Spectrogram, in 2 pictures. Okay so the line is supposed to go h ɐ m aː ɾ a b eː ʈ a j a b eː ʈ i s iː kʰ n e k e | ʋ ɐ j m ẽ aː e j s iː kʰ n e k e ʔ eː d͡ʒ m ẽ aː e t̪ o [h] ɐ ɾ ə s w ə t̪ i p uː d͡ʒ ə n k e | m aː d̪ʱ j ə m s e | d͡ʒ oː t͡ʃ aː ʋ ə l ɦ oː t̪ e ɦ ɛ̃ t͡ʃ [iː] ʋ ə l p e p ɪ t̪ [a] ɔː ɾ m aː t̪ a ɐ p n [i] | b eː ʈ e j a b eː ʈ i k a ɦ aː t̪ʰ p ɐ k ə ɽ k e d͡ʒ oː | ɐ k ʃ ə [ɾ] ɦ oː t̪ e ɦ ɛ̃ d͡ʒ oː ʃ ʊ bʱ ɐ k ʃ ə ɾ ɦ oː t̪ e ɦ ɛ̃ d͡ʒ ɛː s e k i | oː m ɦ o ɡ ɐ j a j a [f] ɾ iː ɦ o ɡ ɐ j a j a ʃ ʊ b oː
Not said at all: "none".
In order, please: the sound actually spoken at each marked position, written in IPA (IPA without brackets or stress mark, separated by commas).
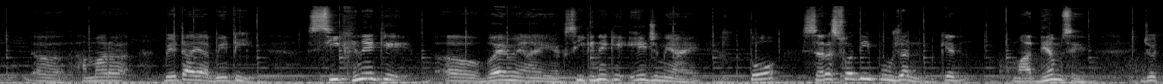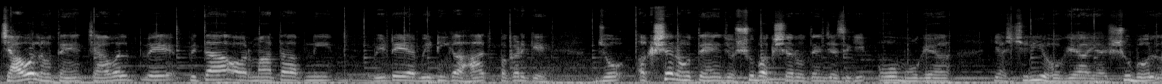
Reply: s, aː, a, i, ɾ, ʃ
